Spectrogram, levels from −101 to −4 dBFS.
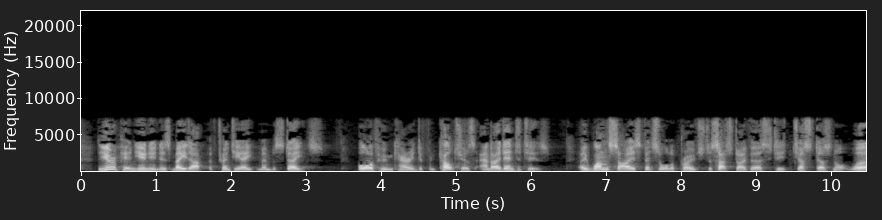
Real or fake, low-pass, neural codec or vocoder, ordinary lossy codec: real; 7.2 kHz; none; none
